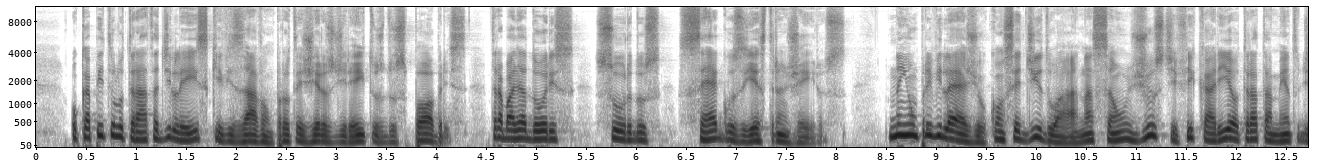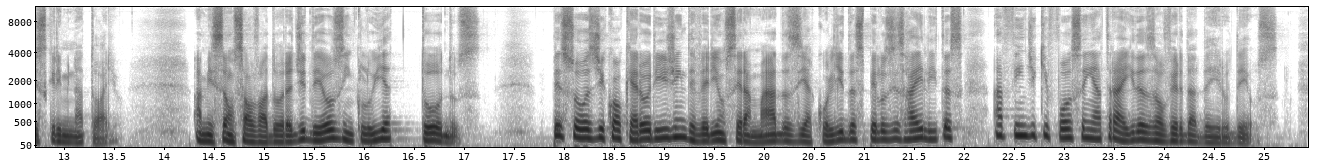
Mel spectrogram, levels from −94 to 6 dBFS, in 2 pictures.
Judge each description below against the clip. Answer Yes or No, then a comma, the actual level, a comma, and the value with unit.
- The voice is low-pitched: Yes, low, 130 Hz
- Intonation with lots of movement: Yes, wide, 5.8 semitones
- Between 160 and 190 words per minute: No, average, 125 wpm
